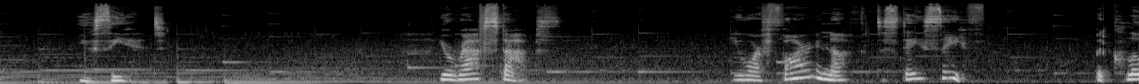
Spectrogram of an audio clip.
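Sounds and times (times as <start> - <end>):
waterfall roaring: 0.0 - 8.8
speech: 0.8 - 1.7, 4.4 - 5.6, 7.3 - 9.8, 11.0 - 11.3.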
